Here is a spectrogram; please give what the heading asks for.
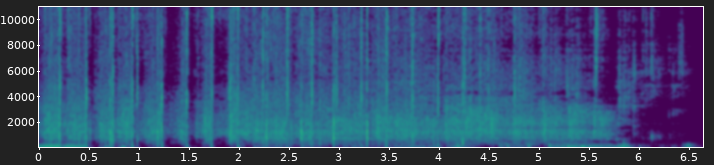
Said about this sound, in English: We will now give a big round of applause to all our speakers of the panel.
